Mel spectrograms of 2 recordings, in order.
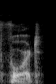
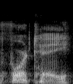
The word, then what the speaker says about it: forte: Incidentally, that's pronounced fort, never forte, as the uninformed would have us believe. Forte is an Italian musical term.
